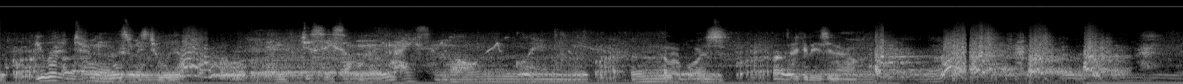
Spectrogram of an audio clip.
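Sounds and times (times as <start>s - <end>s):
speech: 0.0s - 9.8s
dog barking: 1.8s - 2.2s, 8.7s - 11.8s
dog yipping: 8.8s - 11.2s.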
